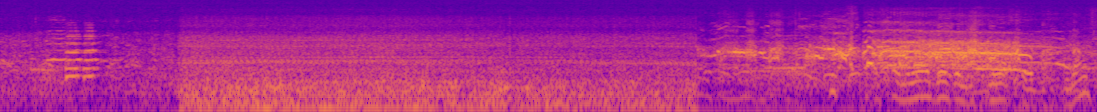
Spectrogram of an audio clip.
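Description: Hens and roosters on a farm in Mali raising about a thousand chickens along with chicks, ducks and geese: steady clucking and crowing fill the air, with louder bursts of crowing near the end.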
